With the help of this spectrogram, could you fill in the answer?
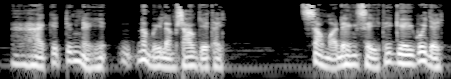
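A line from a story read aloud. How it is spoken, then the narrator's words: Trembling broken speech. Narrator (Vietnamese): bà run rẩy nói không tròn câu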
